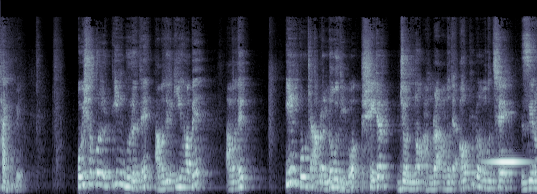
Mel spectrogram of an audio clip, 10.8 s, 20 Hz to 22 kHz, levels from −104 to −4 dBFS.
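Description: A microphone-to-loudspeaker loop tipped into gain above one at 681 Hz, so from 9.61 to 10.73 s a loudspeaker feedback squeal swells in about 0.4 s, ending roughly 10 dB above the programme.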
